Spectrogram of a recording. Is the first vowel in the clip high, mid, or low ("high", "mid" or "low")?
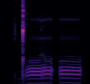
mid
